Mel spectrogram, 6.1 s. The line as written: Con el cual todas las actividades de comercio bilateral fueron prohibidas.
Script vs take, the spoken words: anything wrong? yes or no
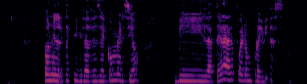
yes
